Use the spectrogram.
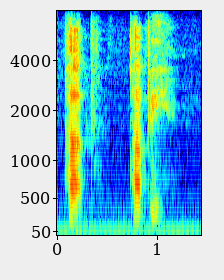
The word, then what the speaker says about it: puppy: This word here, instead of poopy, it's puppy. Puppy.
